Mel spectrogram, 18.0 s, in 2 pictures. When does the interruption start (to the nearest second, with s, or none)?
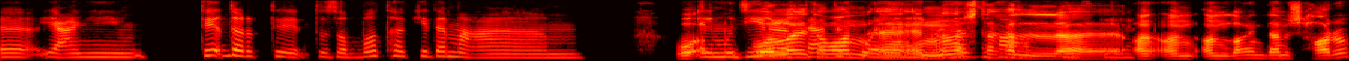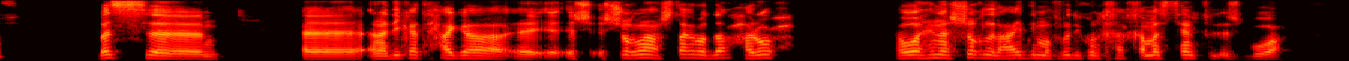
5 s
